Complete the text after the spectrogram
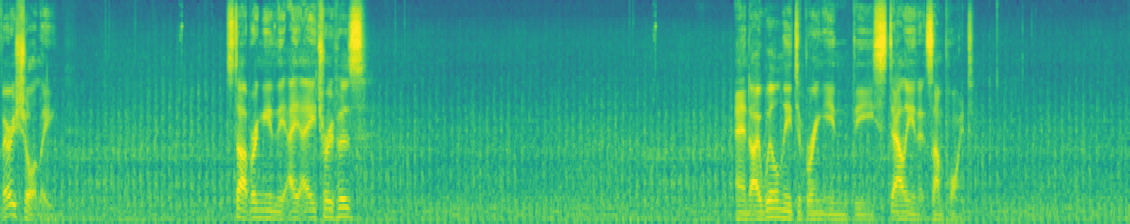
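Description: Helicopter rotors thump steadily overhead.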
